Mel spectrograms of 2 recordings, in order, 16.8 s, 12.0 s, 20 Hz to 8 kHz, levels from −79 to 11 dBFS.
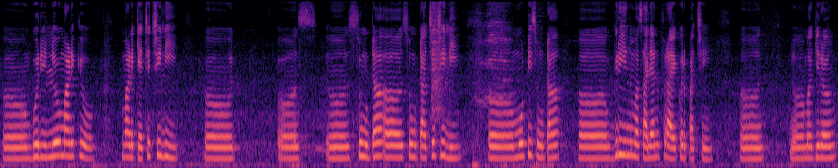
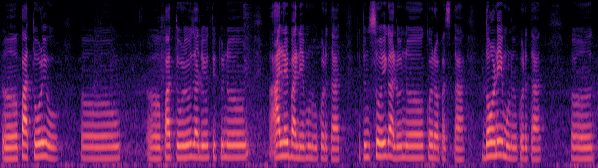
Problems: constant background noise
